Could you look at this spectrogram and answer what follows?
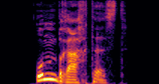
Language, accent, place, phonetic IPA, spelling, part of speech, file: German, Germany, Berlin, [ˈʊmˌbʁaxtəst], umbrachtest, verb, De-umbrachtest.ogg
- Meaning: second-person singular dependent preterite of umbringen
